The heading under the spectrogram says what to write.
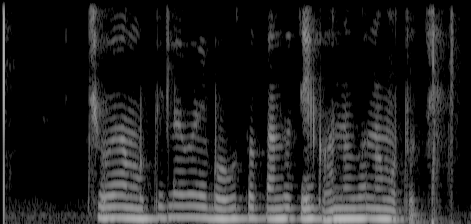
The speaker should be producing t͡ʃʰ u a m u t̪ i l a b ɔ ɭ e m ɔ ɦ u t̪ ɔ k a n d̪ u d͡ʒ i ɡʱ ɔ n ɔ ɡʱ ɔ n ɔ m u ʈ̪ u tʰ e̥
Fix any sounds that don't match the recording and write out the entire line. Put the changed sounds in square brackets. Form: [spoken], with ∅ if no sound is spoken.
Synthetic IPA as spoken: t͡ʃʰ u a m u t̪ i l a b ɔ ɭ e [b] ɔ ɦ u t̪ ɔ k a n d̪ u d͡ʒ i ɡʱ ɔ n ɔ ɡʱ ɔ n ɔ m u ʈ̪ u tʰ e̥

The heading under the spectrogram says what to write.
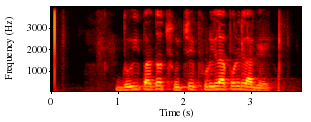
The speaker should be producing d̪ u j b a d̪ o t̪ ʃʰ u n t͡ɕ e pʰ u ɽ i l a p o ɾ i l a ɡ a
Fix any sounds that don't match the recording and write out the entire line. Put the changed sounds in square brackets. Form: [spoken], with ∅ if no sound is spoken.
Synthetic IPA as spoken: d̪ u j [p] a d̪ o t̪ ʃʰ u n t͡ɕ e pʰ u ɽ i l a p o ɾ i l a ɡ [e]

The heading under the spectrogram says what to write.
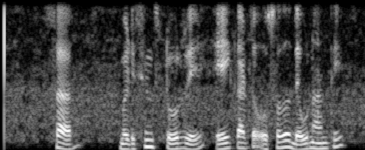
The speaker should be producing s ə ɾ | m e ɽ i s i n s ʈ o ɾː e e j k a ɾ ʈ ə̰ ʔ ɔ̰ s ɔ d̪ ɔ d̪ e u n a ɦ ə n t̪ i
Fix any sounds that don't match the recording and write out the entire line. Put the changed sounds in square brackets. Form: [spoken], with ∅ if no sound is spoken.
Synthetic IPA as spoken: s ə ɾ | m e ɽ i s i n s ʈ o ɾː e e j k a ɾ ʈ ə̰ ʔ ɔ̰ s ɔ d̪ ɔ d̪ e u n a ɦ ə n t̪ i

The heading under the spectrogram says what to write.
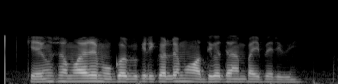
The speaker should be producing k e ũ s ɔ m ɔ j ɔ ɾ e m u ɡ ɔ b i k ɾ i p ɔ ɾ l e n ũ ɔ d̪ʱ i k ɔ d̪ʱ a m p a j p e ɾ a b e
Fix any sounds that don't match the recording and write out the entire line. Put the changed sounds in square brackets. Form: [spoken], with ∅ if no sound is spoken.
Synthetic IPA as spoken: k e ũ s ɔ m ɔ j ɔ ɾ e m u ɡ ɔ b i k ɾ i [k] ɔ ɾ l e [m] ũ ɔ d̪ʱ i k ɔ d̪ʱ a m p a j p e ɾ [i] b [i]

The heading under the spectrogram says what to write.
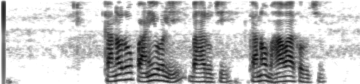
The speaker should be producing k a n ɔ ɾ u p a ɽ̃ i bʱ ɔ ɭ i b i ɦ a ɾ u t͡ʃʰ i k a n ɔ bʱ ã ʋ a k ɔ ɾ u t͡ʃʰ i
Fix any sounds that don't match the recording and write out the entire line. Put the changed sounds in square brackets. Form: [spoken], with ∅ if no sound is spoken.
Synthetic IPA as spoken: k a n ɔ ɾ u p a ɽ̃ i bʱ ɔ [l] i b [a] ɦ a ɾ u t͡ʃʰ i k a n ɔ bʱ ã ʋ a k ɔ ɾ u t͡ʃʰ i

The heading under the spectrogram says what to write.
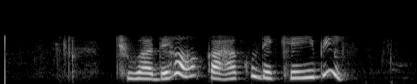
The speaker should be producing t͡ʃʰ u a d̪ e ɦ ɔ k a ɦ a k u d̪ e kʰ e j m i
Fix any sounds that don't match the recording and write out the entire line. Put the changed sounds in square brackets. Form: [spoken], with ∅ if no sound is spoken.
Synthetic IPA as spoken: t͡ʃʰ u a d̪ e ɦ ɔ k a ɦ a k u d̪ e kʰ e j [b] i

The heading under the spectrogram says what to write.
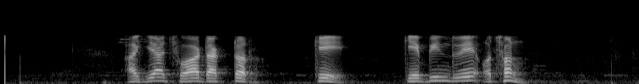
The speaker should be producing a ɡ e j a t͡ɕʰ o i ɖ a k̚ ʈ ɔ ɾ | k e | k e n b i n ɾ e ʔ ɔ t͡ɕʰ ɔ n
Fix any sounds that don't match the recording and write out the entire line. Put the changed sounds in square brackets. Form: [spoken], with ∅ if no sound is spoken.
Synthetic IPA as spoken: a ɡ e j a t͡ɕʰ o [a] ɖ a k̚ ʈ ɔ ɾ | k e | k e [∅] b i n ɾ e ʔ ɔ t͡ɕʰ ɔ n

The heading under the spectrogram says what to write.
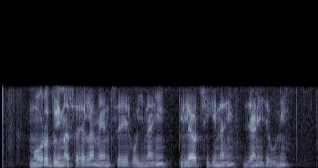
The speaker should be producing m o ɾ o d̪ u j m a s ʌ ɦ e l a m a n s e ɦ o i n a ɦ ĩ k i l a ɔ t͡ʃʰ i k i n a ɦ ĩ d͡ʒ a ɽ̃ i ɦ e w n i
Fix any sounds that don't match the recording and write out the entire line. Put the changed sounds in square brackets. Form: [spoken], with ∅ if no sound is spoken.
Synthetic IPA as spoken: m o ɾ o d̪ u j m a s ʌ ɦ e l a m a n s e ɦ o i n a ɦ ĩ [p] i l a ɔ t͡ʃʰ i k i n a ɦ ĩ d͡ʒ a ɽ̃ i ɦ e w n i

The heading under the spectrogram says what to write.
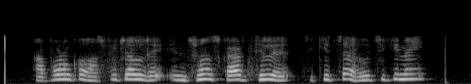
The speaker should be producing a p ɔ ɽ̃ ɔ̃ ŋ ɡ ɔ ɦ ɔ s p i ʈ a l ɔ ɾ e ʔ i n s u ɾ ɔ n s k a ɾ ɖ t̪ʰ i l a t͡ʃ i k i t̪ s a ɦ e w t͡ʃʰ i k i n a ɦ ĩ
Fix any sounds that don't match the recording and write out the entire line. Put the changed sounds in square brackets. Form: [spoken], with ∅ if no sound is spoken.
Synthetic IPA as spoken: a p ɔ ɽ̃ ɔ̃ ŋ [k] ɔ ɦ ɔ s p i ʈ a l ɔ ɾ e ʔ i n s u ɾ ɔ n s k a ɾ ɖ t̪ʰ i l [e] t͡ʃ i k i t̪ s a ɦ e w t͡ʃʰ i k i n a ɦ ĩ

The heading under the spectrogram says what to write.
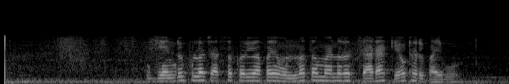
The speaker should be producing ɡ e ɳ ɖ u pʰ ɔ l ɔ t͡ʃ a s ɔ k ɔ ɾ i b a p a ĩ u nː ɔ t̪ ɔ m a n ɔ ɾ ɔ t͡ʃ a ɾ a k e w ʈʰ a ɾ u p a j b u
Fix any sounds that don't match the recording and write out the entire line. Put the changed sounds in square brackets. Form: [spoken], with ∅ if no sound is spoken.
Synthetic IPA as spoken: ɡ e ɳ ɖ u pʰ [u] l ɔ t͡ʃ a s ɔ k ɔ ɾ i b a p a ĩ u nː ɔ t̪ ɔ m a n ɔ ɾ ɔ t͡ʃ a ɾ a k e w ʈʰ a ɾ u p a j b u

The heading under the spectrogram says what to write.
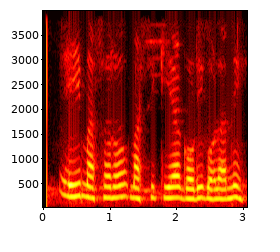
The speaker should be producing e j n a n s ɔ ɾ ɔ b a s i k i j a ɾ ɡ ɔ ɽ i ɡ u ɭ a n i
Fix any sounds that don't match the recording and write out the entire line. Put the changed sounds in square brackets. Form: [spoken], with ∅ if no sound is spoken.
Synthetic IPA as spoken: e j [m] a [∅] s ɔ ɾ ɔ [m] a s i k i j a [∅] ɡ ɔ ɽ i ɡ [ɔ] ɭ a n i

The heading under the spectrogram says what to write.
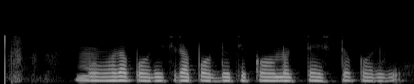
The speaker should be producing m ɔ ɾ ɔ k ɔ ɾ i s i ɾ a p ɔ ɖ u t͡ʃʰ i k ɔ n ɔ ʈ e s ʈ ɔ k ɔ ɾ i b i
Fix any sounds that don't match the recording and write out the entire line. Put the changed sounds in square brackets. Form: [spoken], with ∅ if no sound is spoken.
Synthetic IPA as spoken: m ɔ ɾ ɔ [p] ɔ ɾ i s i ɾ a p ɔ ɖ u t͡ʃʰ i k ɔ n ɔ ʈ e s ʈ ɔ k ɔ ɾ i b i

